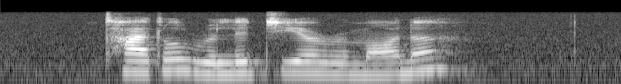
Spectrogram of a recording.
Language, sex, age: English, female, 20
